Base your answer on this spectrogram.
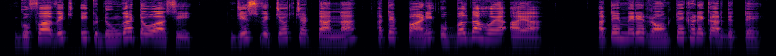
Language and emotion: Punjabi, fearful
